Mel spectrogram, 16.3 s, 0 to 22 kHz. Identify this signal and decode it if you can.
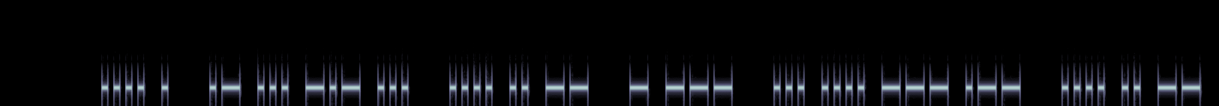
Morse code, heard as a keyed tone, about 15 wpm, 700 Hz. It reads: HE ASKS HIM TO SHOW HIM
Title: Easy Phrases 15wpm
